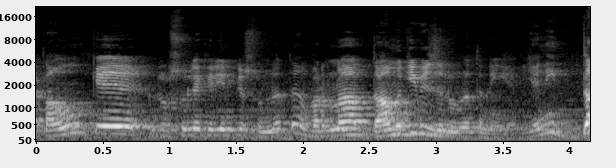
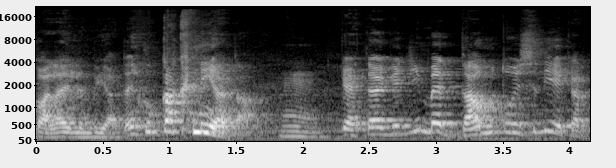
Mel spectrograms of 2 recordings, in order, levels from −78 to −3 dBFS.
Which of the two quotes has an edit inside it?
second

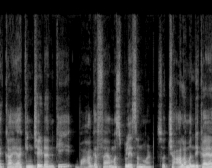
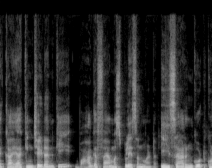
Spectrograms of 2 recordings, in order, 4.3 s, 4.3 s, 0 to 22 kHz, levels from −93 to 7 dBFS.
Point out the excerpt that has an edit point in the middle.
second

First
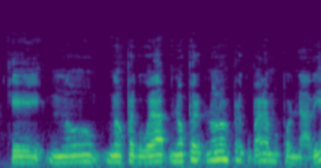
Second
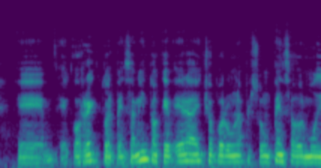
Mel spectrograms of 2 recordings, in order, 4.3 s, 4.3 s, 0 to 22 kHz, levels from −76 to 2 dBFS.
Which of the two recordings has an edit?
second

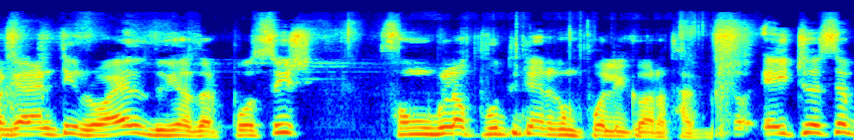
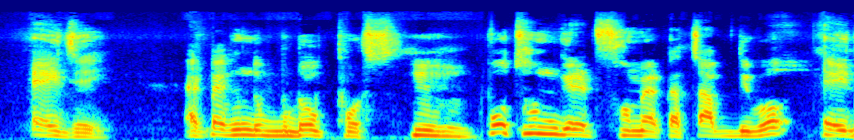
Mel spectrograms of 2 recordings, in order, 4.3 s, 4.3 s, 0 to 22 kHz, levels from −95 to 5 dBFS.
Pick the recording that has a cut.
second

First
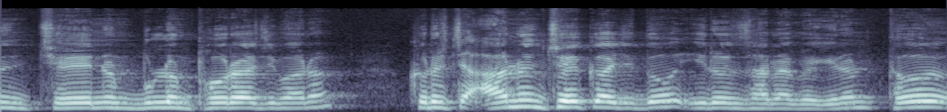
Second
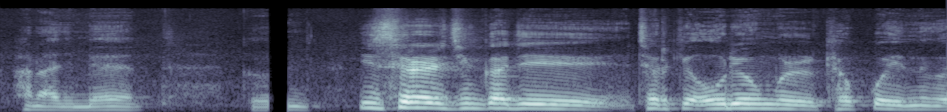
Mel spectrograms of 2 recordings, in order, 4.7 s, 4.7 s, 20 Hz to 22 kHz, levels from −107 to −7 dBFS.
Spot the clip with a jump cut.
second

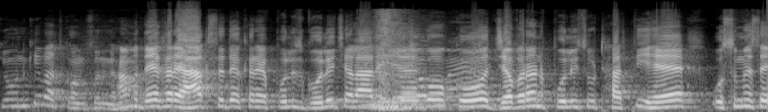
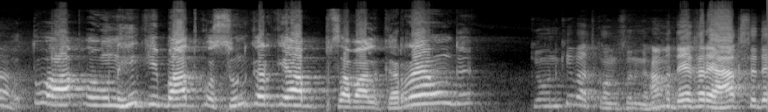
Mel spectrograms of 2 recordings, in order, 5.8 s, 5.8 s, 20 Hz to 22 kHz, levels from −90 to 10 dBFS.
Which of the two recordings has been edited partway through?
first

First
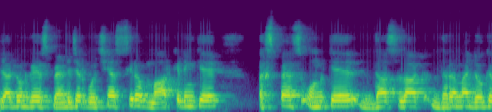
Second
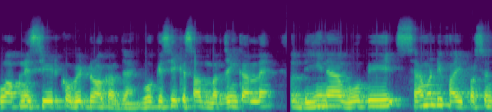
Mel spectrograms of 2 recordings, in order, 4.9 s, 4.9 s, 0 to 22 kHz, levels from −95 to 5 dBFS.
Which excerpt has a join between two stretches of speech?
second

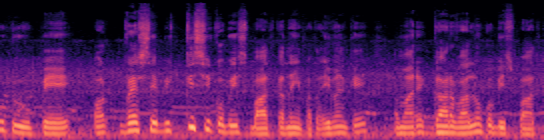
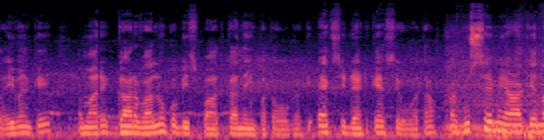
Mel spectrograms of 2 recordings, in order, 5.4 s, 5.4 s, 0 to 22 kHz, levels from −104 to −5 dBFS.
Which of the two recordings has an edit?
second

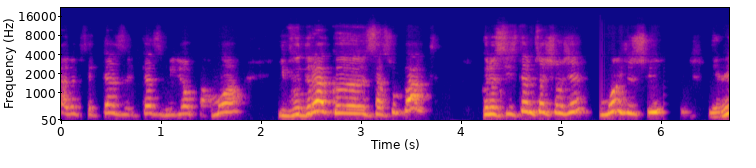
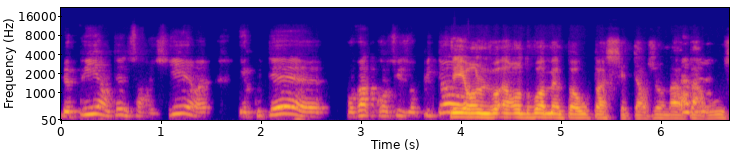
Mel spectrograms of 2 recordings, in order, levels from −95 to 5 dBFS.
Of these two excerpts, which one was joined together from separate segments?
first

